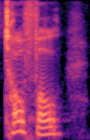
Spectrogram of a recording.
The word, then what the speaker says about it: TOEFL: and what a helpful listener has informed me is pronounced TOEFL as well as Praxis.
